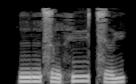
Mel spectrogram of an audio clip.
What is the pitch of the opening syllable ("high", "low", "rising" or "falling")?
low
